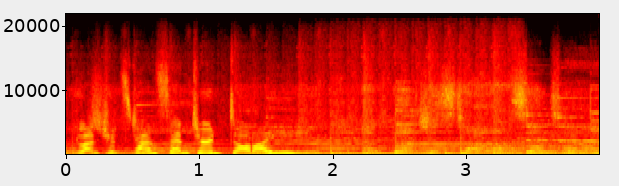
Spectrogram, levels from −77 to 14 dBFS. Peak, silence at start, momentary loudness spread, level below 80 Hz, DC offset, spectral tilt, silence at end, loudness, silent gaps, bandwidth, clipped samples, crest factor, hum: 0 dBFS; 0 s; 6 LU; -24 dBFS; under 0.1%; -3.5 dB/octave; 0 s; -14 LUFS; none; over 20 kHz; under 0.1%; 14 dB; none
